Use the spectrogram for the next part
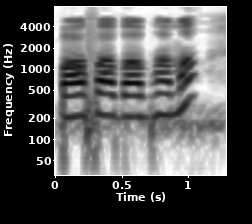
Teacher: ब ध्वनि ओष्ठ में आती है।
